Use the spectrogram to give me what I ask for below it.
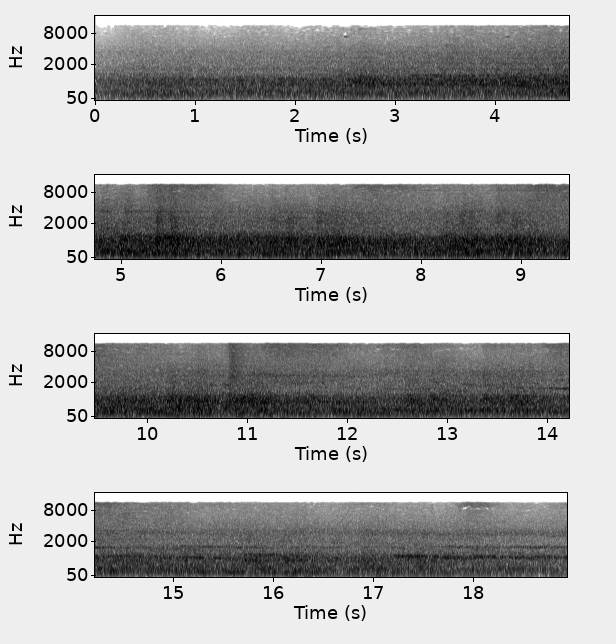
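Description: A metro train rides along the rails in a loud, continuous rumble with a faint clickety-clack and a broad hiss that swells and eases slightly over the ride.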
